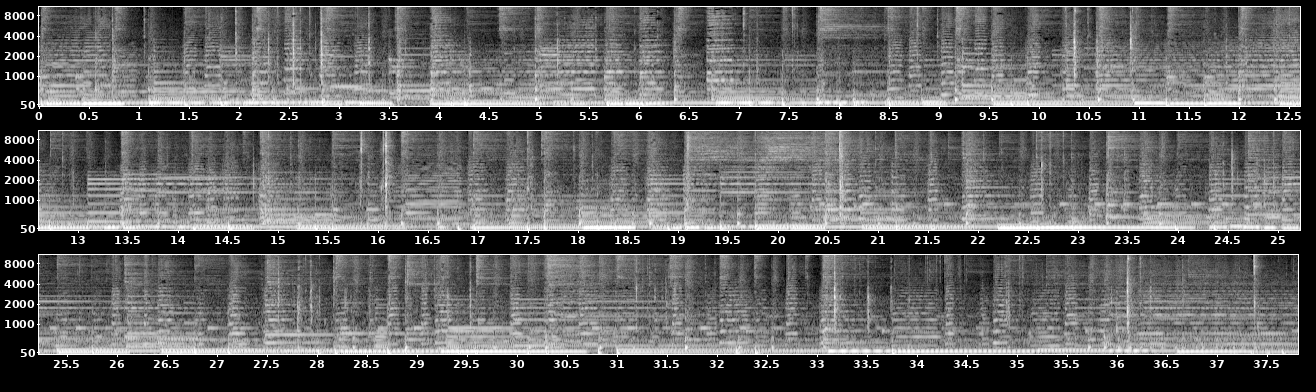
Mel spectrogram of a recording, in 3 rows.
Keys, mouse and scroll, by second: 2.8-10.5 alt+drag, 7.5 s, 10.5-13.9 alt+drag, 13.9-16.1 alt+drag, 16.1 space, 16.8 click, 16.9 space, 18.2 click, 19.3 space, 19.9 click, 20.0 space, 21.4-22.9 drag, 23.8-28.2 drag, 28.2-33.4 alt+drag, 33.4-37.8 alt+drag.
